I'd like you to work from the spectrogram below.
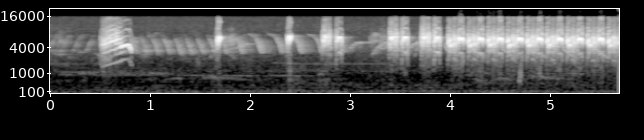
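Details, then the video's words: Long 'nembak panjang' song of a pied fantail, used as a lure recording. A buzzy rising sweep opens, then scattered thin squeaks lead into a fast series of piercing high chips that continues to the end. "PANCINGAN SUARA BURUNG SOGON NEMBAK PANJANG INI"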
